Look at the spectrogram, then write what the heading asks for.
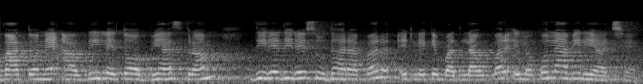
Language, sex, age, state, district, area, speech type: Gujarati, female, 45-60, Gujarat, Surat, urban, spontaneous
